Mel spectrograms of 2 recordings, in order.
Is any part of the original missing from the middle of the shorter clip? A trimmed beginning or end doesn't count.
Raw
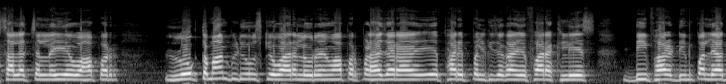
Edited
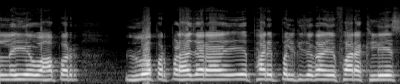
yes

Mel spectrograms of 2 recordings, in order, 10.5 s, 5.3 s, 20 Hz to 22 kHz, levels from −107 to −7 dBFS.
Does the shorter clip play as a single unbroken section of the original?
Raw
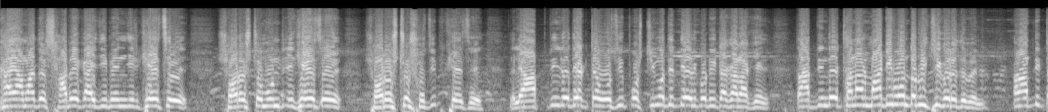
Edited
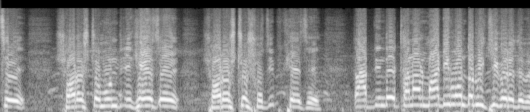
no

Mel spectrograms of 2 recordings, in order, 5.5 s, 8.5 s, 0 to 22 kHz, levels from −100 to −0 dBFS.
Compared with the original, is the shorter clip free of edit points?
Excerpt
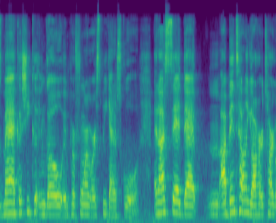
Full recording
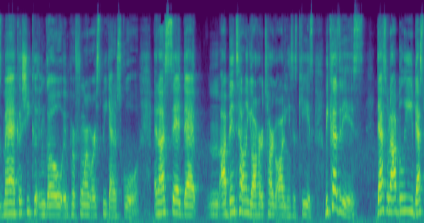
yes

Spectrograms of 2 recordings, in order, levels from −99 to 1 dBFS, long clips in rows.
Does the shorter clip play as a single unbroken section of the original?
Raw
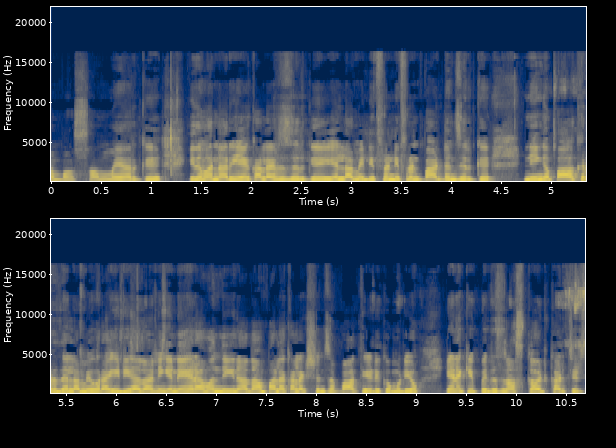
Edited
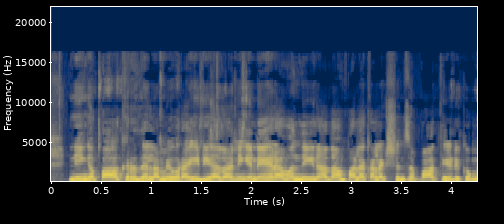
yes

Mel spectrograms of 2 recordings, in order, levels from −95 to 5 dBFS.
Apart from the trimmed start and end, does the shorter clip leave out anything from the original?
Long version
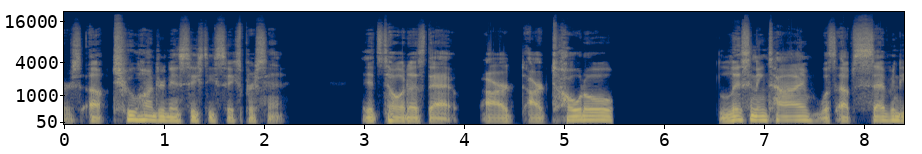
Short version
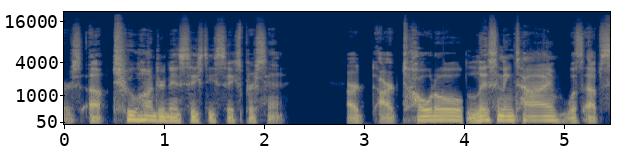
yes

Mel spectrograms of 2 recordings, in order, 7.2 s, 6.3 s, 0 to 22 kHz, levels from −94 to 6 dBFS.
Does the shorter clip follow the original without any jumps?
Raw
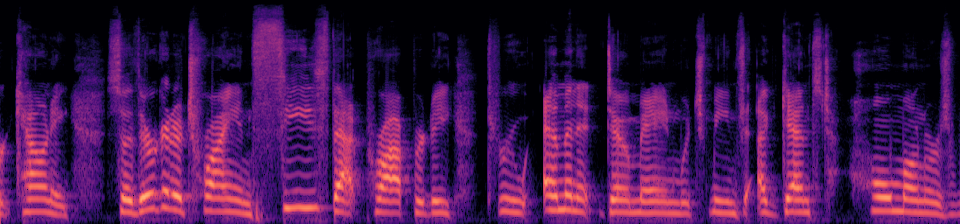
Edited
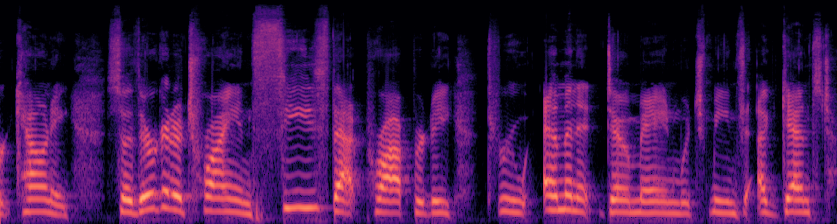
yes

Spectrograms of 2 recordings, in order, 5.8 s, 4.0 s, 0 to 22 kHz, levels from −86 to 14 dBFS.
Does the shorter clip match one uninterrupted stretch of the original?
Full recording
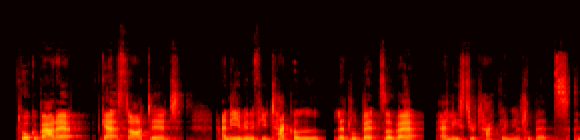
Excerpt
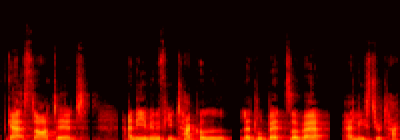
yes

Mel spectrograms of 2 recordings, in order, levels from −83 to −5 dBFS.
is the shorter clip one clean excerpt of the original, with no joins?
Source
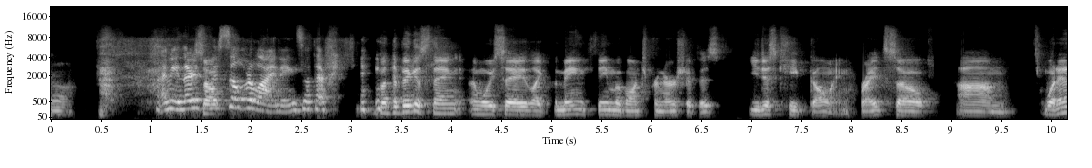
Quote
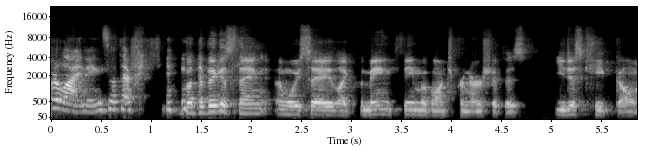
yes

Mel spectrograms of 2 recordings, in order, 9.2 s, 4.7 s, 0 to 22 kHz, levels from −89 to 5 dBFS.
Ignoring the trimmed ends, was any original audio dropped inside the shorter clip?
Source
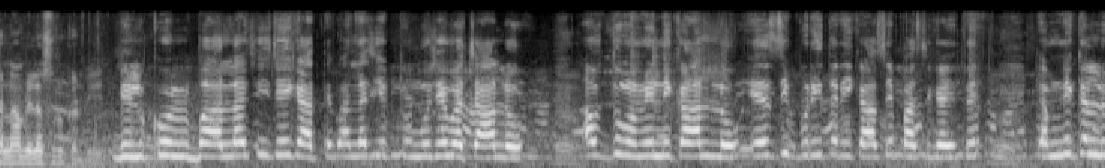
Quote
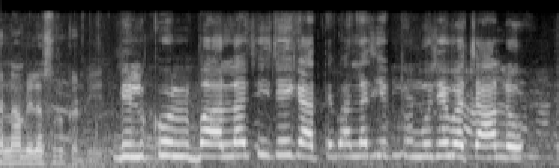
no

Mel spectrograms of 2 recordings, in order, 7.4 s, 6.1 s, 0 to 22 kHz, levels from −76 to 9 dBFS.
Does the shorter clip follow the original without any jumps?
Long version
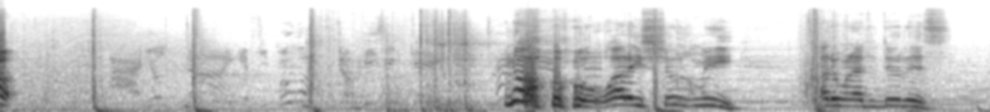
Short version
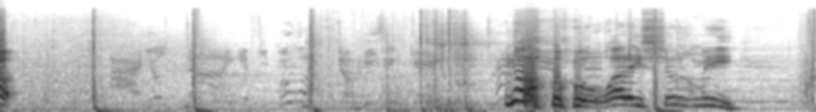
yes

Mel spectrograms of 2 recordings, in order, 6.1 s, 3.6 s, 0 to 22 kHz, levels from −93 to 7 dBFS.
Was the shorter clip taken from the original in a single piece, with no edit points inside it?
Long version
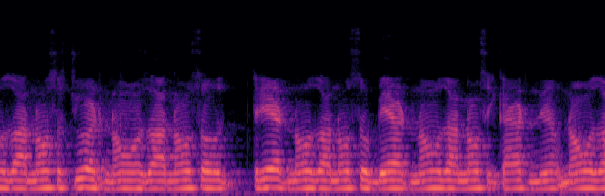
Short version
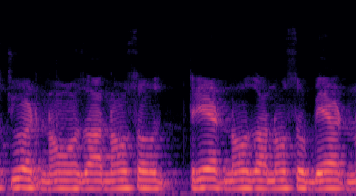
yes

